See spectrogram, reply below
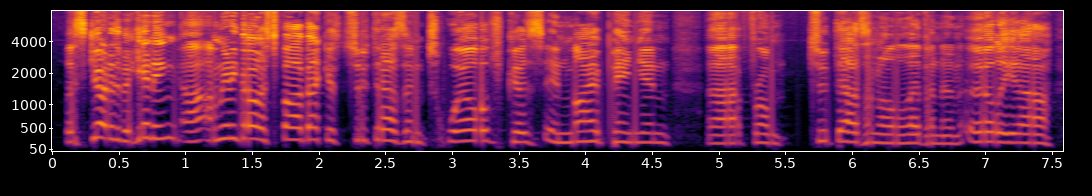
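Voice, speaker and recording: Muffled, underwater-sounding man, high-pitched pastor. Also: dry recording. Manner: conversational, discursive. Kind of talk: informal church talk.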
